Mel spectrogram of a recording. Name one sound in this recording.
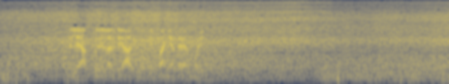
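Wind blows strongly outdoors, buffeting the microphone.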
